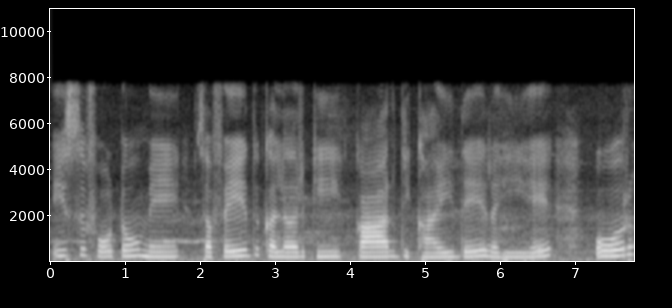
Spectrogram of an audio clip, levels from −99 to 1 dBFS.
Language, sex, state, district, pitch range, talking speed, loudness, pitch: Hindi, female, Madhya Pradesh, Dhar, 215-245 Hz, 90 wpm, -17 LUFS, 225 Hz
